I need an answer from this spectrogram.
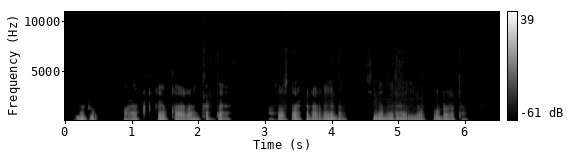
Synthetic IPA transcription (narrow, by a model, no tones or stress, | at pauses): sɪnʊdʊ̰ | wɑħɑjqɛːb̚qɑːðɐŋkʰɐrt̪ʰaː | wɑħsɔːst̪aːrkʰɐɖɐɾqɑjɐðɐ̰ | sɪðɐmɛɾɐɦɐʔḭjɔkʰʊ̰ɖɐɾɐt̪ʰɐ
